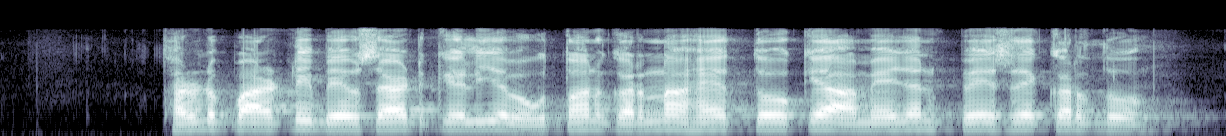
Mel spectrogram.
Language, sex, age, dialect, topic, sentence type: Hindi, male, 18-24, Kanauji Braj Bhasha, banking, statement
